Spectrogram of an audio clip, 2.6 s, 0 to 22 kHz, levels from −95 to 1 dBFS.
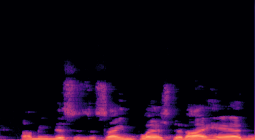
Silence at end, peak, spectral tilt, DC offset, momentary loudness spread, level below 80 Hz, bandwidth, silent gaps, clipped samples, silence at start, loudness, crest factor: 0 s; -12 dBFS; -7.5 dB/octave; under 0.1%; 8 LU; -52 dBFS; 9.6 kHz; none; under 0.1%; 0 s; -26 LUFS; 14 dB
